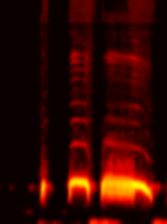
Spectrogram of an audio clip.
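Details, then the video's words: Spotted dove used as a decoy to lure wild doves: a short note, then an arched coo, then a long, rough coo that falls away at the end. Clean, with no background sounds. "Cu Gáy Mồi Thúc/ Gáy Gọi Kích Bổi"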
